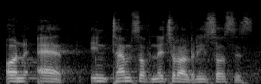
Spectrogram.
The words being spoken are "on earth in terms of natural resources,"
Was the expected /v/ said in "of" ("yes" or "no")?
no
